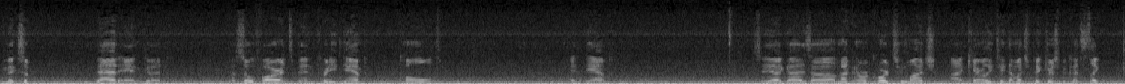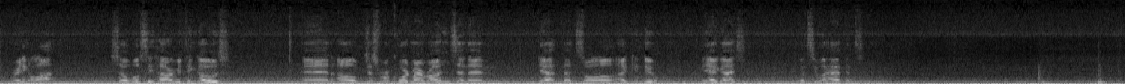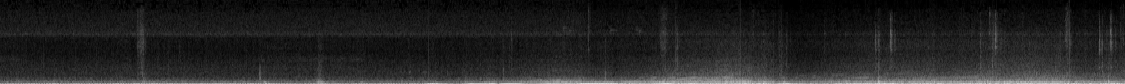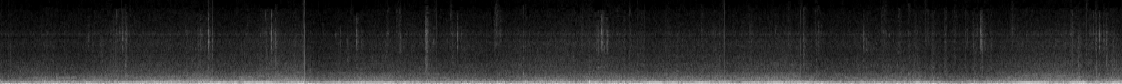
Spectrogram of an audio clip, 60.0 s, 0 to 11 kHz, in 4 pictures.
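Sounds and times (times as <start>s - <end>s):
car engine revving: 33.3s - 59.9s.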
